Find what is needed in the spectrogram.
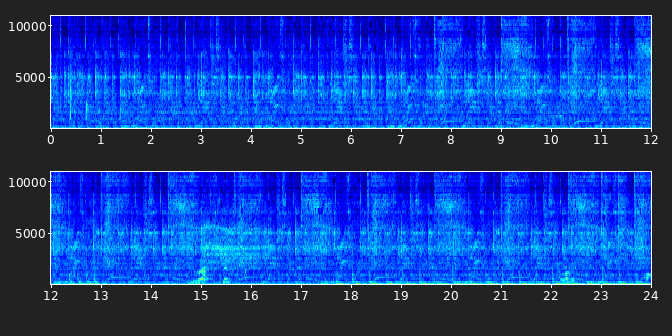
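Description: Layered beatbox loops from a loop station performance, with a steady bass line and a cheering crowd under it. In the last few seconds short rhythmic hits come thicker as the music builds toward a drop.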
